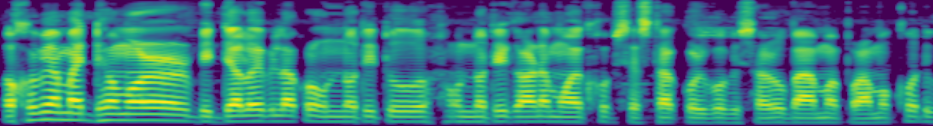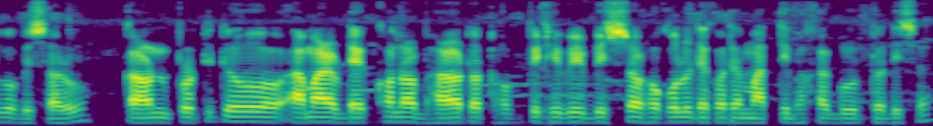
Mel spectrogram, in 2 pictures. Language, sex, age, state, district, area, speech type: Assamese, male, 45-60, Assam, Dibrugarh, rural, spontaneous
